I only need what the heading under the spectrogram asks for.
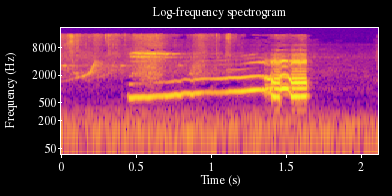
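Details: Flock of 19-week-old chickens, three Barred Rocks and four Gold Stars, in Grimes County, Texas, near Iola: one long, rising, tonal squawk held for over a second, ending in a harsh, louder break.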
